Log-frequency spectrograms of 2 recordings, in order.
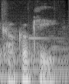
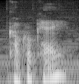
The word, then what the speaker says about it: CocoCay: our perfect day at CocoCay. Perfect day at CocoCay? If you know exactly how Royal Caribbean pronounces it, C-A-Y is pronounced key everywhere else, but it doesn't rhyme with perfect day.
